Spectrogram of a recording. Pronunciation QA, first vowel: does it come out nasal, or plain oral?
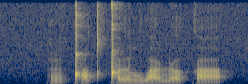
nasal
